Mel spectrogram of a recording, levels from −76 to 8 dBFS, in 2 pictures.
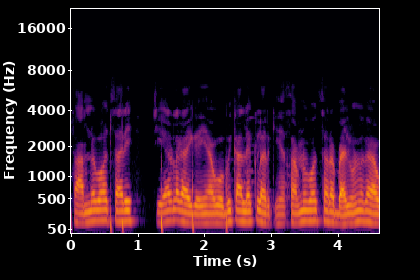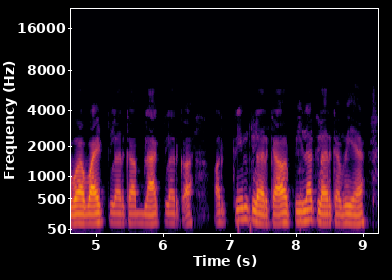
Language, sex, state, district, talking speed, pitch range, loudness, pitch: Hindi, male, Jharkhand, Garhwa, 235 wpm, 125-150 Hz, -17 LUFS, 135 Hz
